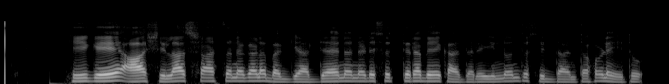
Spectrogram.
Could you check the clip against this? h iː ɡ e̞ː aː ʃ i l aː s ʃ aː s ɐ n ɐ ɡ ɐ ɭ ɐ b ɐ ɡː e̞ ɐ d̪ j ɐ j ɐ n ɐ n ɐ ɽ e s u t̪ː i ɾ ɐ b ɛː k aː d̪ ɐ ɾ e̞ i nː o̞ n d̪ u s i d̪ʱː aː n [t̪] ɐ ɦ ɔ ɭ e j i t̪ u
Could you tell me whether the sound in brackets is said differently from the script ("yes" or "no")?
no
